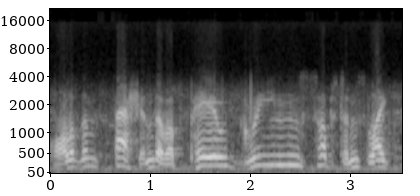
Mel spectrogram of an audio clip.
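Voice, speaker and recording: A wry newspaper editor in an old radio play. His crisp, declamatory voice is on the high side. The sound is dull, with light noise. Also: animated, moderate pace. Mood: portentous reading. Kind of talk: 1940s radio acting. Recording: muffled, noisy old radio recording.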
